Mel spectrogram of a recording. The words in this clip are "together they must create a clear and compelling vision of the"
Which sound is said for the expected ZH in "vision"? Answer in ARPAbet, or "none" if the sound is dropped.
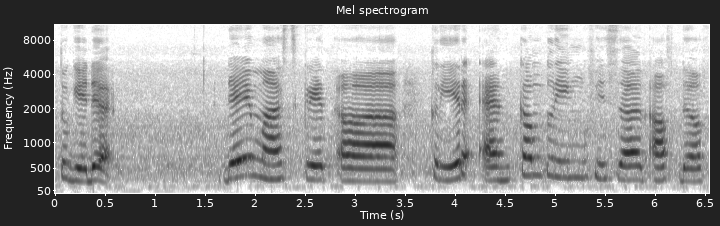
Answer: S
